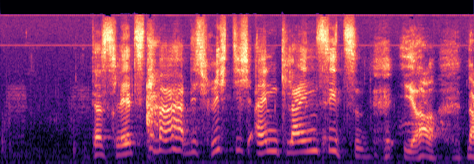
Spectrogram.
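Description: An elderly woman speaks with animation.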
